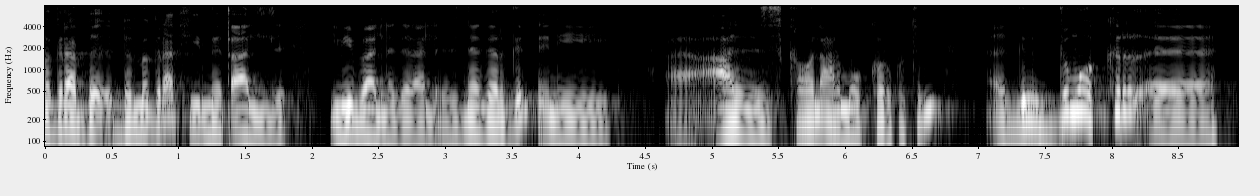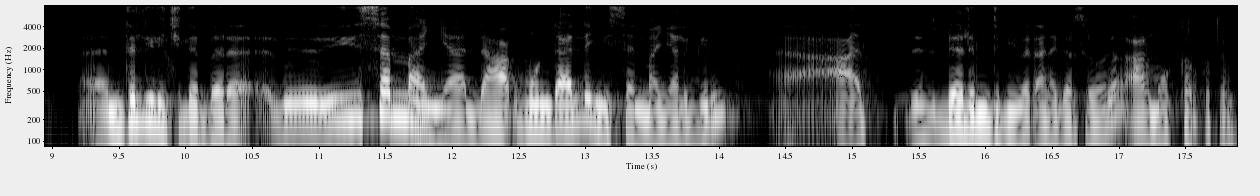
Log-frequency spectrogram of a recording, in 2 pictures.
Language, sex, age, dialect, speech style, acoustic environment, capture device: Amharic, male, 25-34, Ethiopia - Gojjam, happy; excited, people talking; nature, mobile / Linux / Chrome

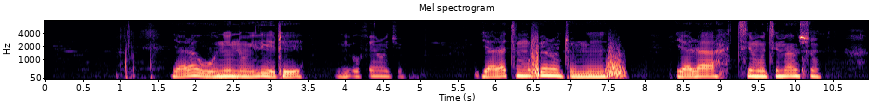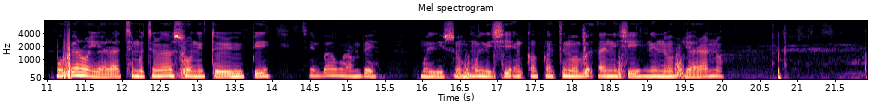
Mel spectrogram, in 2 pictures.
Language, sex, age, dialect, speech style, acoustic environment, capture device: Yoruba, male, 25-34, Nigeria - Lagos Yoruba, relaxed, traffic; people talking; music, mobile / Linux / Chrome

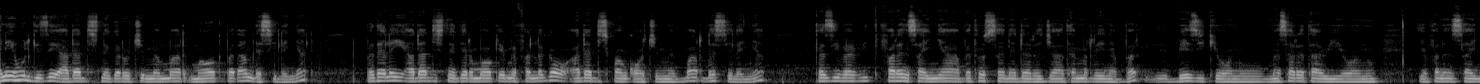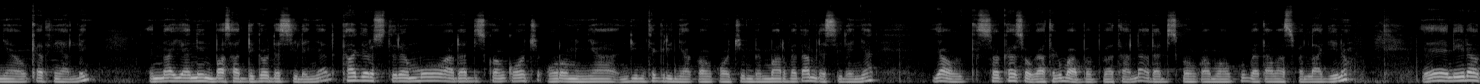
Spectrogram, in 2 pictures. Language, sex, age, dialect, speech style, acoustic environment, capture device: Amharic, male, 35-44, Ethiopia - Addis Ababa, relaxed, silence, mobile / Linux / Chrome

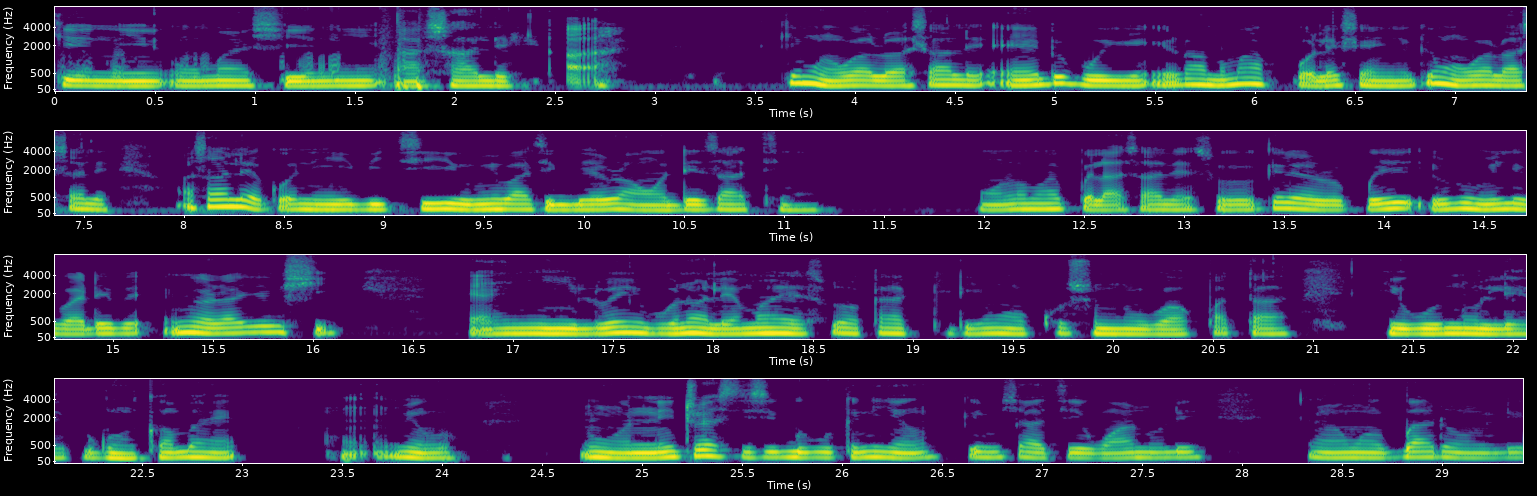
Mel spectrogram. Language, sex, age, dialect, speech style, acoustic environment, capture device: Yoruba, male, 18-24, Nigeria - Ibadan, focused; relaxed, nature, desktop / Linux / Chrome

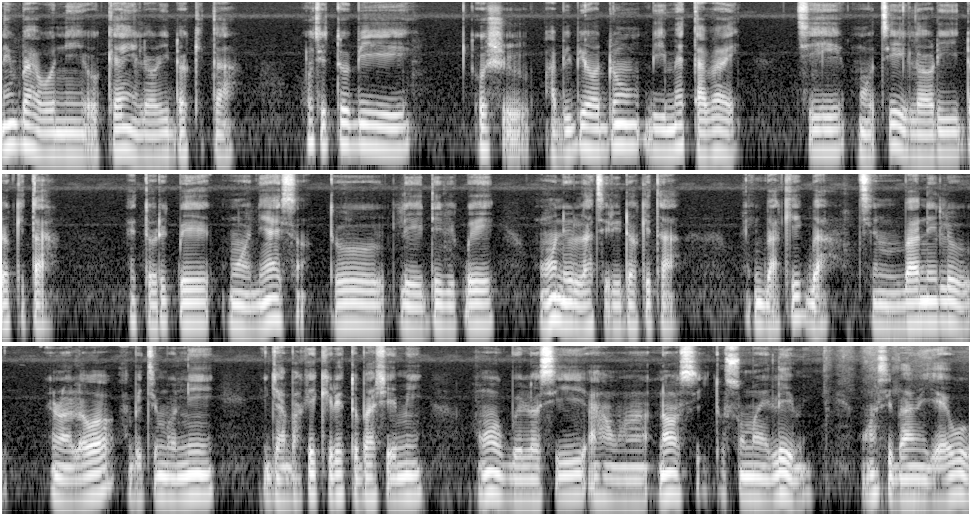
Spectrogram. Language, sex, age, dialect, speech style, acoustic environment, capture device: Yoruba, male, 25-34, Nigeria - Ibadan, relaxed, appliances, mobile / Linux / Chrome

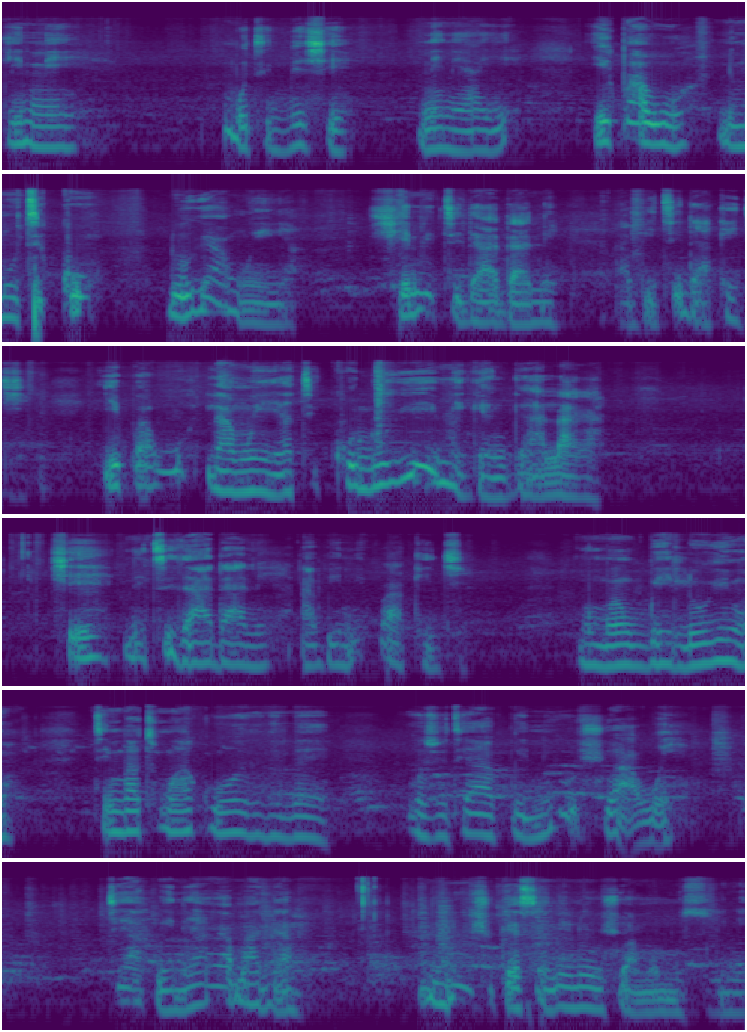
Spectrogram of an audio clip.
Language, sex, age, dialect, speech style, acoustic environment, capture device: Yoruba, female, 45-54, Nigeria - Nigerian Standard, happy, silence, mobile / Linux / Chrome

